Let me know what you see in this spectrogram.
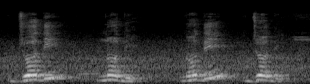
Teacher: আমরা উচ্চারণে দীর্ঘ ইকার উচ্চারণ করি না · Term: হ্রস্ব ই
